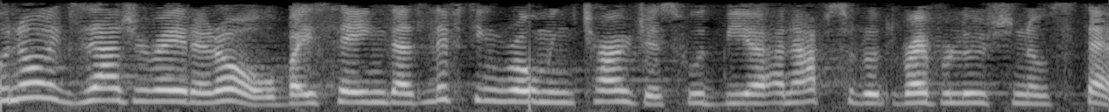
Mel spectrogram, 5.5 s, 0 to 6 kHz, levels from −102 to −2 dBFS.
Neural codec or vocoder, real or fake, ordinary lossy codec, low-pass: none; real; AAC, 48 kbps; 5.4 kHz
